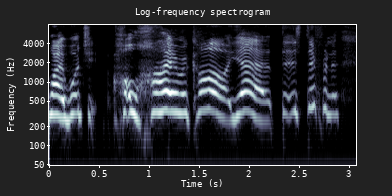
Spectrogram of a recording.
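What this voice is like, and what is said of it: Usual voice. Nothing is said of it.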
